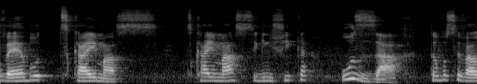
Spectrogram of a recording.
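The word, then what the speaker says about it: Tsukaimasu, tsukaimasu (使います): Tsukaimasu também tem uma mudancinha na pronúncia, porque você fala tsuka, tsuka. Esse U é praticamente mudo, praticamente não tem.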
